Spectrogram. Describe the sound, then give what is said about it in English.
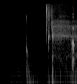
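A few short, quiet hen clucks in an irregular rhythm: one soft cluck, a quick cluster of two or three, then one more, with no voices. “His nickname for Katherine Knight was the Speckled Hen.”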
